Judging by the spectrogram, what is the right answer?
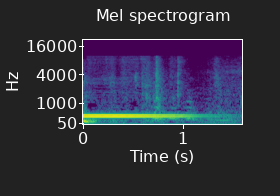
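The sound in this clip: A telephone dial tone sounds on a radio call-in line: a steady, continuous electronic hum at one pitch that holds evenly, then fades noticeably toward the end.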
